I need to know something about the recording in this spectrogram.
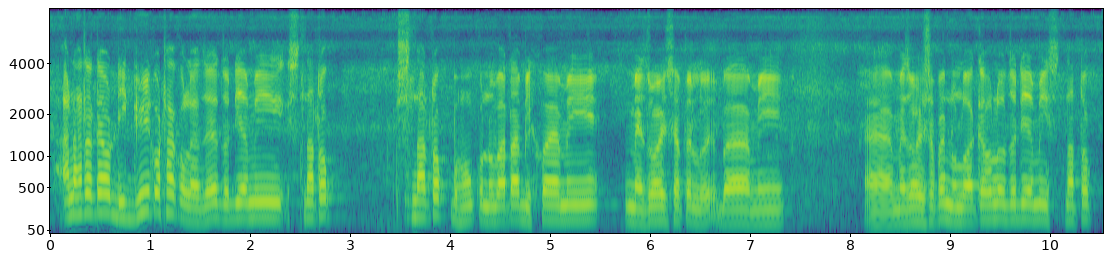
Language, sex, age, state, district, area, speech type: Assamese, male, 45-60, Assam, Lakhimpur, rural, spontaneous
